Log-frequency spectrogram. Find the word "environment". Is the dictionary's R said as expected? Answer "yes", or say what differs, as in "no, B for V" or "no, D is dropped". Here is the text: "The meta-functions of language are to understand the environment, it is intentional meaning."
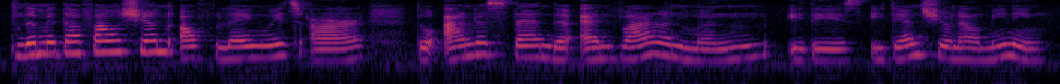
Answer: yes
